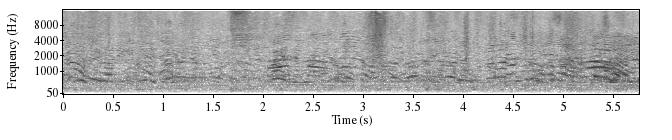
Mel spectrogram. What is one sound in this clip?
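A crowd of people chatters and calls out all around, outdoors.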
